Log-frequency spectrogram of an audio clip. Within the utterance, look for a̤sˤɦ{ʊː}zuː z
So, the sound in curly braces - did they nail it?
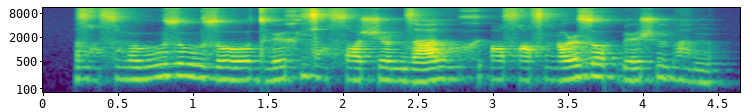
no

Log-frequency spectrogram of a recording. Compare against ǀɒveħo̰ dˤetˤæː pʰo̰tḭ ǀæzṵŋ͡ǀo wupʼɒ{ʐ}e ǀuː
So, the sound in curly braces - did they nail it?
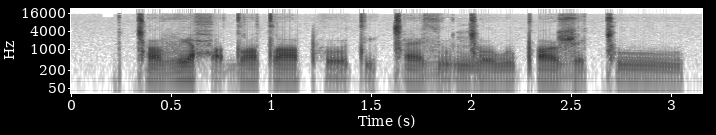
yes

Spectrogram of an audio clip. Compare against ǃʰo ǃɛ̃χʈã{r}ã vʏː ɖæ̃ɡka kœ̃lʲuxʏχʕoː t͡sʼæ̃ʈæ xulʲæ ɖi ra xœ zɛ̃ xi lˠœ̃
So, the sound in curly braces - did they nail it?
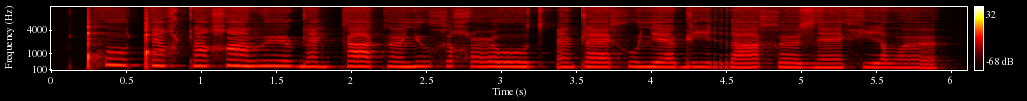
no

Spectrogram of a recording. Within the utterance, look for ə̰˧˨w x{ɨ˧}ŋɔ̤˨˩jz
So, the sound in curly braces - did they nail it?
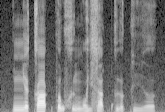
no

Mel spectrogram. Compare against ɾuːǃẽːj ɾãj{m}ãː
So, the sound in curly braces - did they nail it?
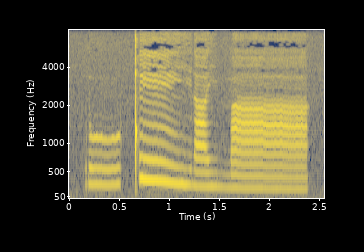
yes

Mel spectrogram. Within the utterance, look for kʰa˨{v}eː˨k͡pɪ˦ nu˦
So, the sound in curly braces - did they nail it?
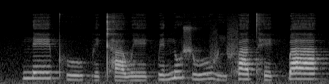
no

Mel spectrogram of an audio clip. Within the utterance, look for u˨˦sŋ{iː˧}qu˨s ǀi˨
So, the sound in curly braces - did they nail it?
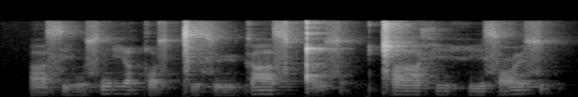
no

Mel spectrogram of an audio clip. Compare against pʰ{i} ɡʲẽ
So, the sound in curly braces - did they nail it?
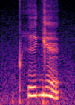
yes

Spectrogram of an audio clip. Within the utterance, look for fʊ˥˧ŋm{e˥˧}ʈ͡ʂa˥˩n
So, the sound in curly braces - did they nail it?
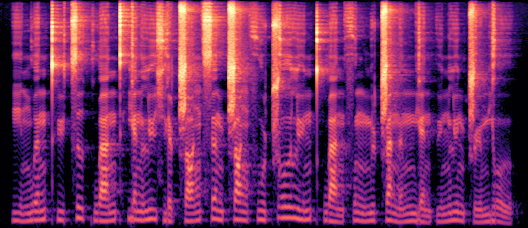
no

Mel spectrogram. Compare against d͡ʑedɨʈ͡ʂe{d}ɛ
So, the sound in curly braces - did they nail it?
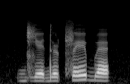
no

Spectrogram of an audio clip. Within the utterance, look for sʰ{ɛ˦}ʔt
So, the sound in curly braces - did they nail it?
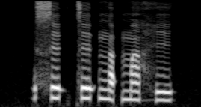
yes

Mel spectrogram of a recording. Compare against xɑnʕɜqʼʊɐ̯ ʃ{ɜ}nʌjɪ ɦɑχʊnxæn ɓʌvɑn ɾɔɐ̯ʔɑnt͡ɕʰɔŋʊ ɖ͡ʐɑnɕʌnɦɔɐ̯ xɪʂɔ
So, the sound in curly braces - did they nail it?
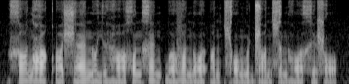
no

